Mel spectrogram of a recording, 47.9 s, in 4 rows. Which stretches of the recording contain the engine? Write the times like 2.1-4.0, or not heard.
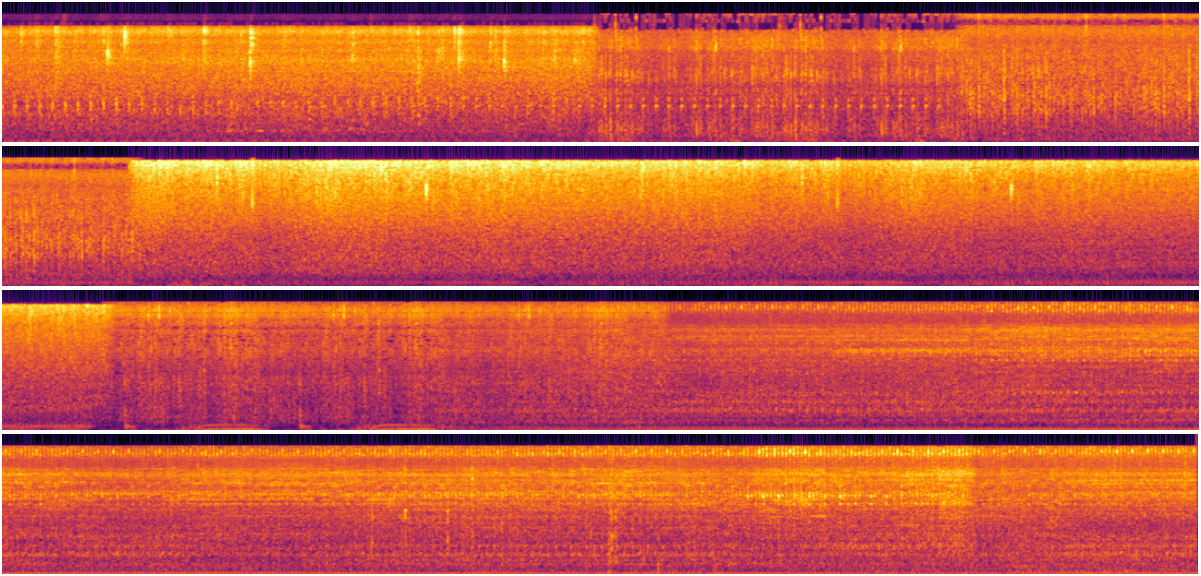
0.0-47.8.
